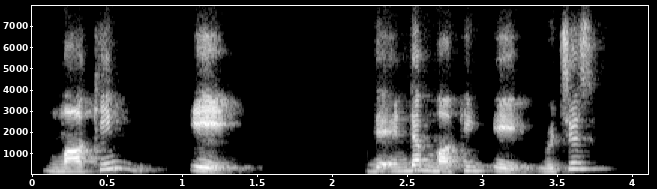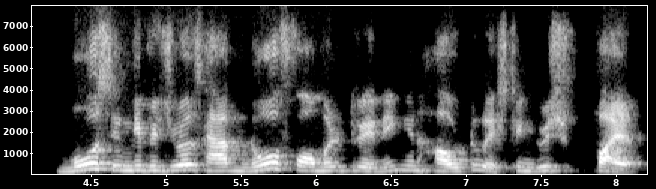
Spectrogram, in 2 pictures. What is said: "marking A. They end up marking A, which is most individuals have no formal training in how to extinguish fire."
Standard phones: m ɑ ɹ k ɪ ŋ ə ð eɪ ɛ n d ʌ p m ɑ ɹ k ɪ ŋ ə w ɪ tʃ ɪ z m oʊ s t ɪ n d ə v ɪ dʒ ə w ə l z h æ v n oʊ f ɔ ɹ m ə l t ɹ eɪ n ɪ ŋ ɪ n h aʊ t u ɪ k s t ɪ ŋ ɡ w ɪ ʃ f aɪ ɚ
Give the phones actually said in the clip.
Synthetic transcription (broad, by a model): m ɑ ɹ k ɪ ŋ ə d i ɛ n d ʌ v m ɑ ɹ k ɪ ŋ ə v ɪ tʃ ɪ z m oʊ s t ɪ n d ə v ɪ dʒ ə ə l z h æ v n oʊ f ɔ ɹ m ə l t ɹ eɪ n ɪ ŋ ɪ n h aʊ t u ɪ k s t ɪ ŋ ɡ w ɪ ʃ f aɪ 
